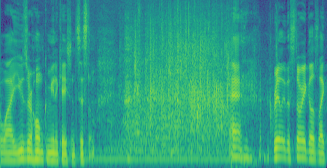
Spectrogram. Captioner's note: laughter and applause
